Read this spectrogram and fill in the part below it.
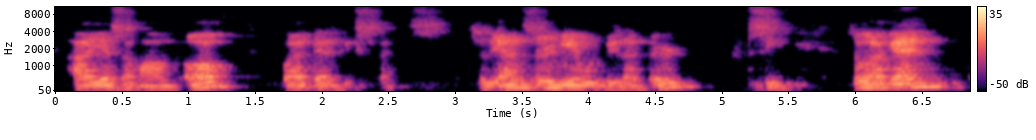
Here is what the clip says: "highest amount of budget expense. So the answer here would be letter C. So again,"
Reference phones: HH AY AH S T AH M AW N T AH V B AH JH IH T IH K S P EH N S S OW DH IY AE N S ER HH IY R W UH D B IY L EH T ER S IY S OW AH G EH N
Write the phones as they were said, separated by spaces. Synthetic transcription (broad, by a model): HH AY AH S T AH M AW N T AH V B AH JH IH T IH K S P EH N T S OW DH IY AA N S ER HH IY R W UH D B IY L EH T ER S IY S OW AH G EH N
